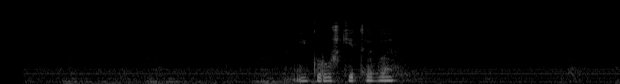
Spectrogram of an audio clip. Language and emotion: Russian, neutral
